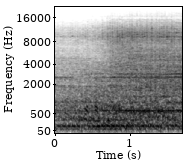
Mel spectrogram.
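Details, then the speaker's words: Coronado motorhome generator after installing replacement eBay control board and reconnecting the starter solenoid unhooked during bypass mode: steady even hum at constant speed, smooth low rumble, no knocks or misses; generator fixed, running normally. "Woohoo! All right. Generator's fixed."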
